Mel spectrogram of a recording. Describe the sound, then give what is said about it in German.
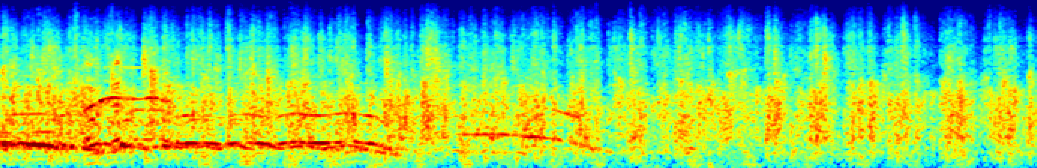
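An audience at the Hotel Arte in Olten breaks into sustained applause for Marcel Dettling, dense and steady clapping that fills the whole stretch, with a few whistles and cheers rising above it early on. “Danke vielmals, dass ihr alle da gewesen sind und Applaus für den Marcel Dettling.”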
